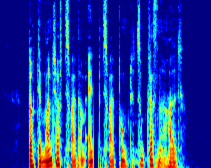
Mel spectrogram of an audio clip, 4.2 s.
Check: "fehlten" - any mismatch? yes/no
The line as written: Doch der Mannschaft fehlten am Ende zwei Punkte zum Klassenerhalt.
yes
